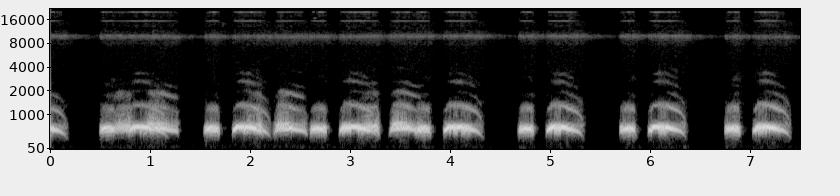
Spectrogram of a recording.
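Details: Spotted dove cooing loudly during decoy trapping of a rival; low, hollow coos in short two-part phrases, a brief note then a longer drawn-out coo, repeated steadily with short pauses, no other sounds.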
